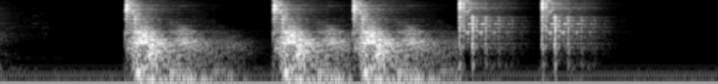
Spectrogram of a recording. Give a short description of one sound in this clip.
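Menu selection clicks sound in quick succession.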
